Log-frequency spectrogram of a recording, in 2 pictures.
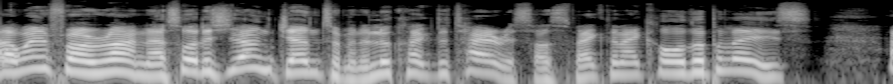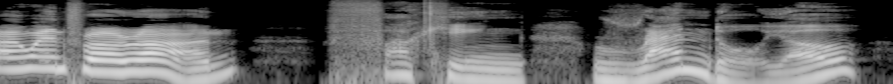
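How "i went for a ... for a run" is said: mocking, pitched-up tattletale voice. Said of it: "Let's see if he's got a snitch voice".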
